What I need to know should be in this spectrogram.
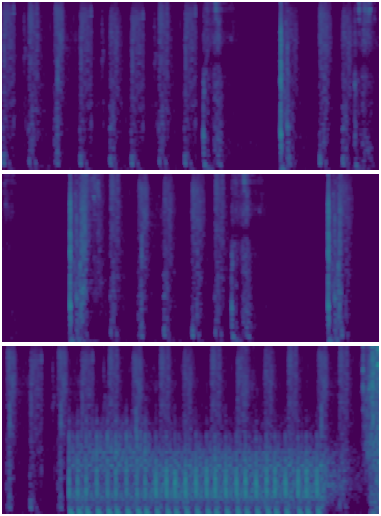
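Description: Quick footsteps rustle through grass.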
